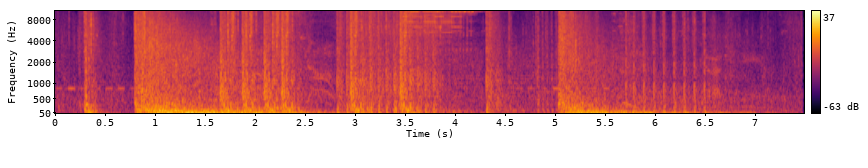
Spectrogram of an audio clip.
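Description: Rifle gunfire rattles in loud rapid bursts.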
